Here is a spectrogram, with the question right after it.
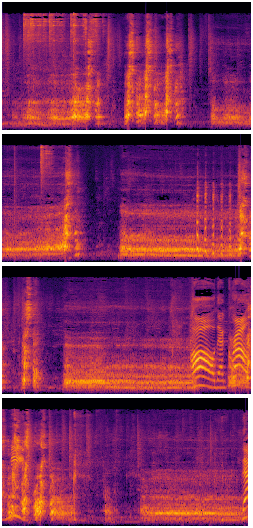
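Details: A Boxer whose bark became hiccup-like after kennel cough as a pup gives a run of hoarse, choppy, hiccuping barks and growly bursts. A person talks to him and urges him to bark.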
